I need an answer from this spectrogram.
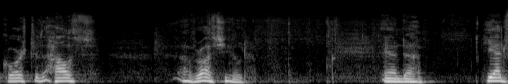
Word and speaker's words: Rothschild: Meyer Amschel Bauer changed his name to Rothschild, not Rothschild. That's mispronounced by most Americans. Rothschild. That's the German word for red shield.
